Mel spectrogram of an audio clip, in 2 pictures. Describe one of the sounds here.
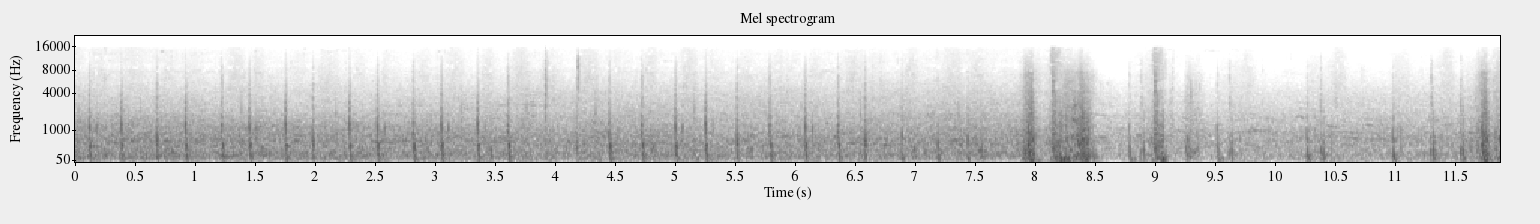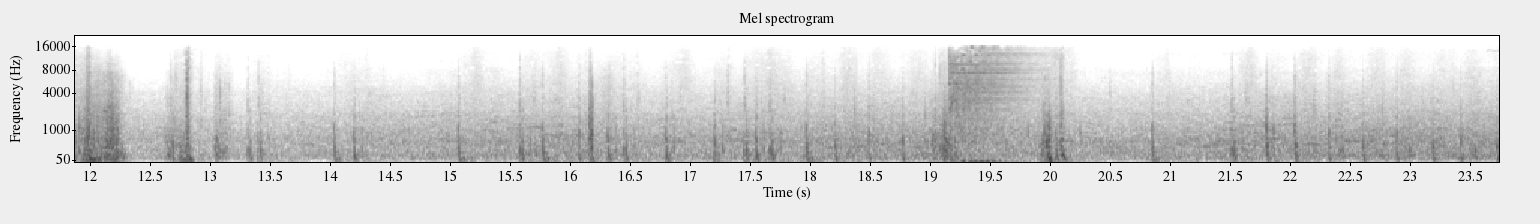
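Quick footsteps run on hard pavement.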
